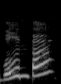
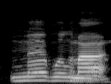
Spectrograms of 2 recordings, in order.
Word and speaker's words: Murwillumbah: I forget how to spell it. Yeah, that one. MUR Well, WILLUMBAH. Well done. Is it Wollumba? Murwillumbah.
